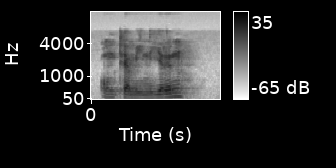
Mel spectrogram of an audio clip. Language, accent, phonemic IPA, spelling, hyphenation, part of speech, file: German, Austria, /ˌʊntɐmiˈniːʁən/, unterminieren, un‧ter‧mi‧nie‧ren, verb, De-at-unterminieren.ogg
- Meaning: to undermine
